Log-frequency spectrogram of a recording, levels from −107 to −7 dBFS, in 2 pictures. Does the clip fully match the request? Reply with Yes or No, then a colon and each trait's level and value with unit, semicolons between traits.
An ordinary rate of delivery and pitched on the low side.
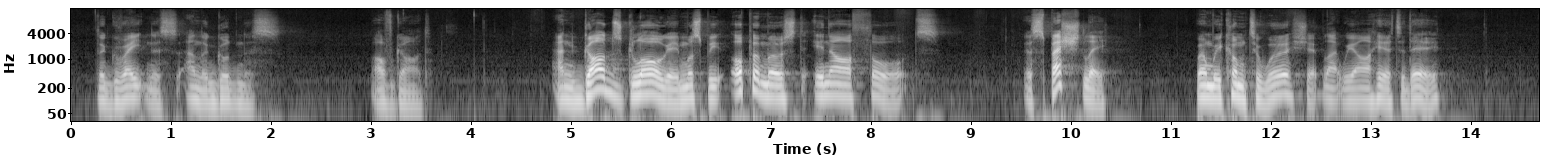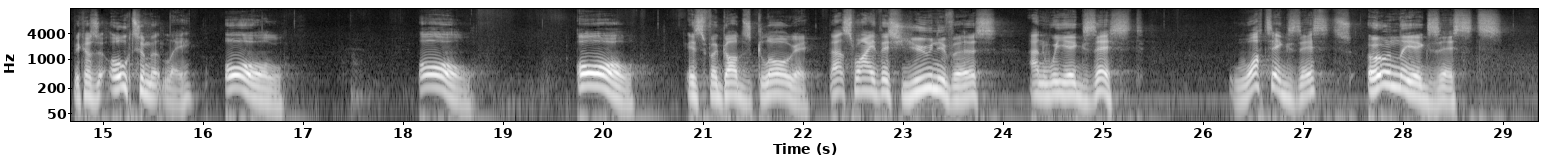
No: slow, 95 wpm; low, 110 Hz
